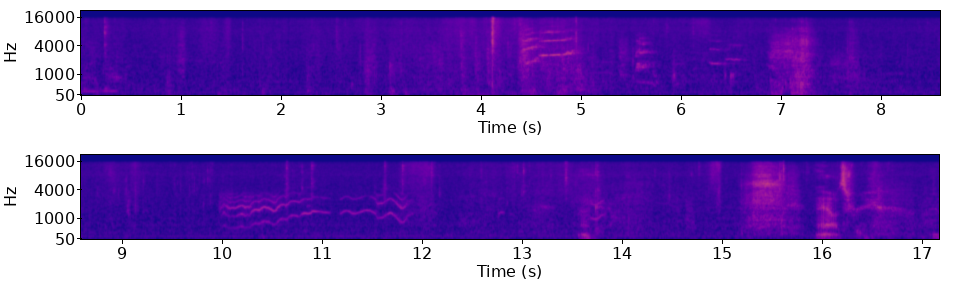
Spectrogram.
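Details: Newborn Cavalier King Charles Spaniel puppy squealing as mother Paris whelps her first litter indoors; a thin, wavering, high-pitched cry repeated over about two seconds, amid low human voices, rustling and a steady electrical hum.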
